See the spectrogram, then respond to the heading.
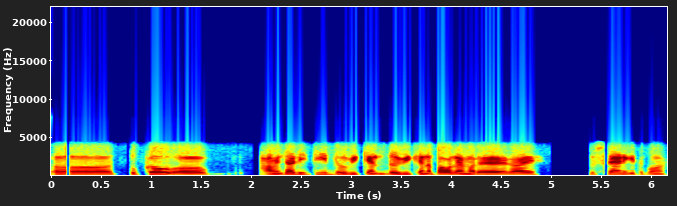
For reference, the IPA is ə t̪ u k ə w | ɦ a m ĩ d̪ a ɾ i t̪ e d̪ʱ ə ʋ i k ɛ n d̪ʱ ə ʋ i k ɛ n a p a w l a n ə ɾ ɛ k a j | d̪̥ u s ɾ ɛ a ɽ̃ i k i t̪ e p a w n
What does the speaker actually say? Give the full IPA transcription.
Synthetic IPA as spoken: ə t̪ u k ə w | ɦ a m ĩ d̪ a ɽ i t̪ i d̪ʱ ə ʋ i k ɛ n d̪ʱ ə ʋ i k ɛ n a p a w l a m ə ɾ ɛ k a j | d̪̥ u s ɾ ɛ a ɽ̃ i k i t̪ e p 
